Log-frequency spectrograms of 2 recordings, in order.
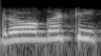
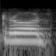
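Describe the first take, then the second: First: A g sound is pronounced before the final t. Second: No g sound is pronounced before the final t. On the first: The speaker calls it wrong. "इस तरीके से नहीं पढ़ते हैं" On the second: The speaker calls it right. "ड्रॉट पढ़ते हैं"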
